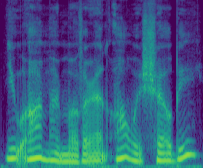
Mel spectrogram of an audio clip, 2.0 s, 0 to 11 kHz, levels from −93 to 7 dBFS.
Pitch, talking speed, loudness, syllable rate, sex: 165 Hz, 235 wpm, -14 LUFS, 5.7 syllables/s, male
